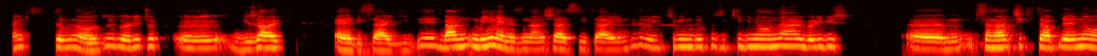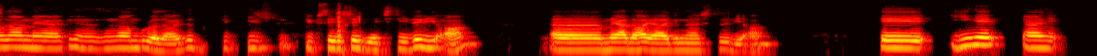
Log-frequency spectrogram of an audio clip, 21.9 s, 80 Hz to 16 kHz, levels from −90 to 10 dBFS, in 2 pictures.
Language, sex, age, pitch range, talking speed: Turkish, male, 40-59, 175-225 Hz, 120 wpm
